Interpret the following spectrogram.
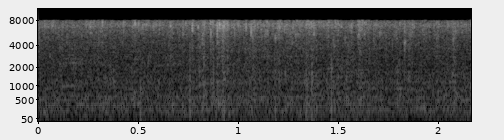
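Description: Diced sausages, peppers and tomato sauce sizzling steadily in a cooking pot.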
